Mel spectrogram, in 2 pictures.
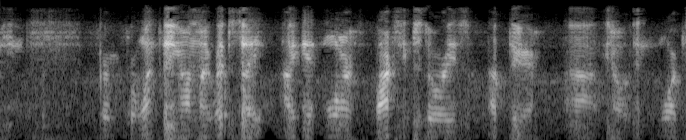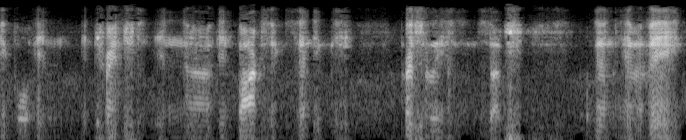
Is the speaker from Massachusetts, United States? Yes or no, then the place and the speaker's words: yes; Massachusetts, United States; I'm from Massachusetts, so it would be Peter McNeely.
